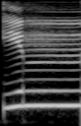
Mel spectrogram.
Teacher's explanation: Ada hukum gunnah musyaddadah atau gunnah aja ya, atau wajibul gunnah atau nun musyaddadah ya. Karena nunnya bertasydid, maka cara bacanya didengungkan. Jadi bunyi N tahan sampai ada suara masuk hidung kurang lebih 2 harokat.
